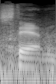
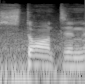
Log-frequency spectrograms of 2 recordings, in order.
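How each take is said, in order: First: The first vowel is a short 'a' sound. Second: The first vowel is an 'aw' sound. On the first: The speaker calls it right. "the correct pronunciation is Stanton" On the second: The speaker calls it wrong. "not Staunton as it's spelled"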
